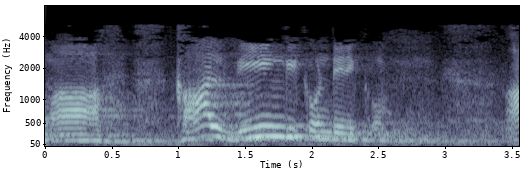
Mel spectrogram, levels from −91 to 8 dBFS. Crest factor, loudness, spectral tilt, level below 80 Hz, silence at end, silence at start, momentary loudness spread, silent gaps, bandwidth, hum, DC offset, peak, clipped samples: 14 dB; -19 LUFS; -12.5 dB/octave; -44 dBFS; 0 s; 0 s; 17 LU; none; 5.4 kHz; none; under 0.1%; -6 dBFS; under 0.1%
